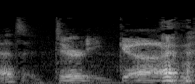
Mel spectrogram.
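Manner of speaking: very deep, low, slow, deliberate delivery. Retelling what a friend just said about a gun: imitating Bill. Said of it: "Bill's like".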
